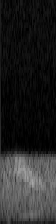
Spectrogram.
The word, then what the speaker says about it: Pierre: It's pronounced Pierre.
